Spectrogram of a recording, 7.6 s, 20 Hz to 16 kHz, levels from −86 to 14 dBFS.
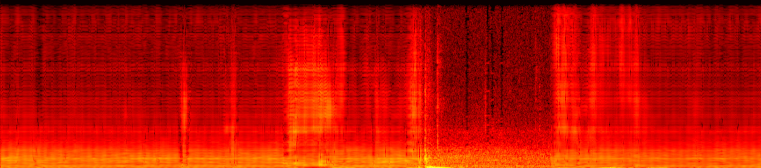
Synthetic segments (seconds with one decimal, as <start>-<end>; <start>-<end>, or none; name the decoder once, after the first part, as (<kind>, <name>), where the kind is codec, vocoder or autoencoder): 0.0-4.2 (vocoder, BigVGAN v2); 5.5-7.6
